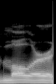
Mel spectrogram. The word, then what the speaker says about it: Mueller: And the more I hear about coaches with GPS, for example, Garrett Mueller, I'm always messing up the pronunciation because he says Mueller. It's because he's from Minnesota.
